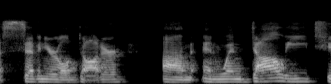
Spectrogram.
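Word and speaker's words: DALL·E 2: have a a seven-year-old daughter um and when Dolly 2 U that's how you pronounce this dolly 2 when it launched I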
